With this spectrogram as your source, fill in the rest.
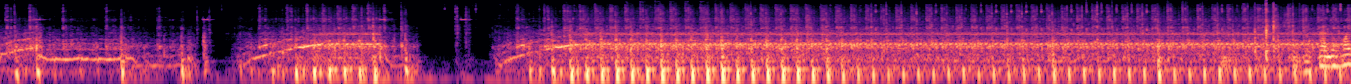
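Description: A sewing machine stitches fabric in rapid, rhythmic bursts, starting and stopping a few times before running in a long, steady whirring stretch, close and loud.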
